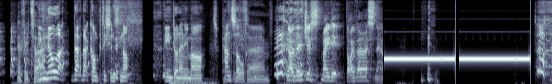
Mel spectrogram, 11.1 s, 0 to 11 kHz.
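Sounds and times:
laughter: 0:00.0 - 0:03.4, 0:04.7 - 0:06.4, 0:08.4 - 0:08.8
speech: 0:00.4 - 0:07.7
loud censor bleep tone: 0:07.7 - 0:10.6.

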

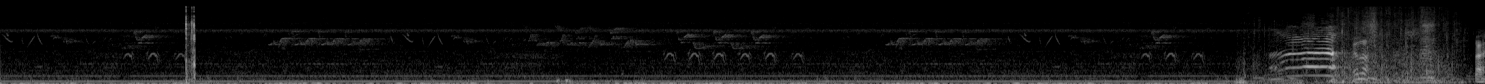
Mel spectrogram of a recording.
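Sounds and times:
faint bird chirps: 0:00.0 - 0:14.6
steady low hum: 0:00.0 - 0:14.8
goat in a tree bleating in the countryside of Essaouira, Morocco: 0:12.6 - 0:14.6.

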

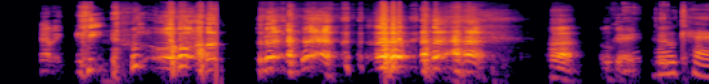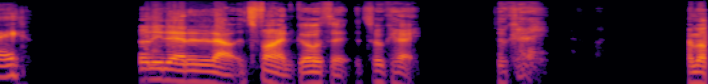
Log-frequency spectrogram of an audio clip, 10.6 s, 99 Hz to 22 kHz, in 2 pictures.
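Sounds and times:
speech: 0:00.4 - 0:01.5, 0:05.2 - 0:05.6, 0:06.4 - 0:09.5
person coughing harshly: 0:00.6 - 0:03.8.

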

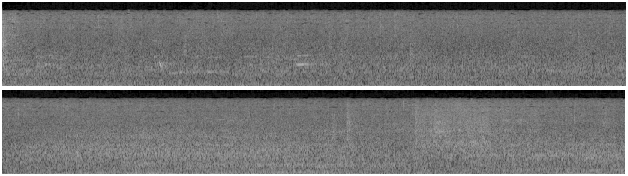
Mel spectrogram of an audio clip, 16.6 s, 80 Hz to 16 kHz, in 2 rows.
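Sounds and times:
rain falling in the city street: 0:00.0 - 0:16.6.

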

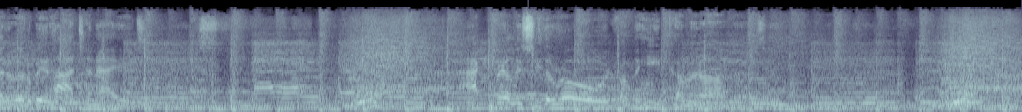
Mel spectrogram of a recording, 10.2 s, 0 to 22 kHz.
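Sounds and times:
troubled 1972 Lamborghini car engine running: 0:00.1 - 0:06.1, 0:06.8 - 0:10.2
speech: 0:00.4 - 0:02.2, 0:04.7 - 0:08.0.

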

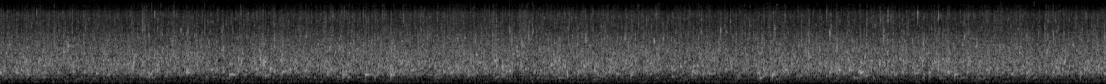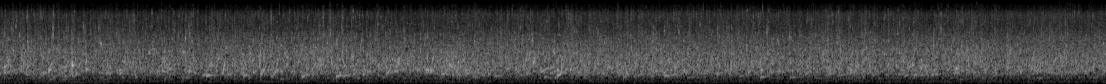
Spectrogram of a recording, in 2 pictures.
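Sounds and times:
bubbly brook babbling: 0:00.0 - 0:22.1.

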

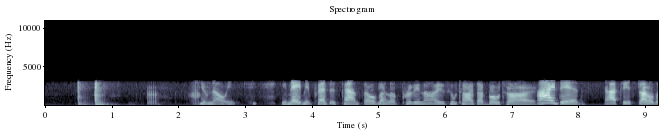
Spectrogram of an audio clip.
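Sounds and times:
door swinging shut with a solid thump: 0:00.5 - 0:01.4
speech: 0:02.3 - 0:09.1.

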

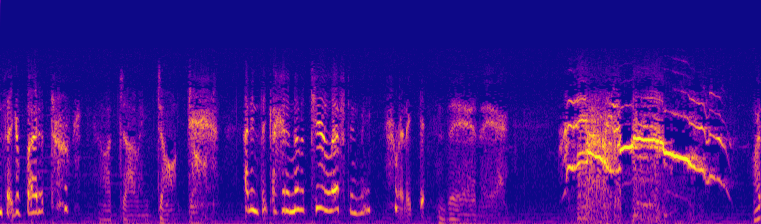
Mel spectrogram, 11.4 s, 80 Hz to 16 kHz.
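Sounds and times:
speech: 0:00.0 - 0:07.6, 0:08.6 - 0:10.2
loud piercing wailing scream: 0:08.4 - 0:11.1.

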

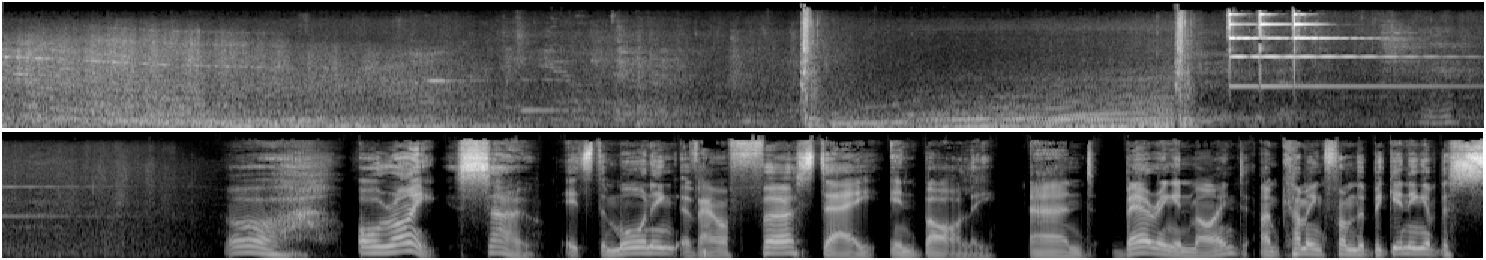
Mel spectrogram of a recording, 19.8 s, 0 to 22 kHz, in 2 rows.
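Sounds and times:
airplane engine roar during landing: 0:00.0 - 0:03.6, 0:04.8 - 0:08.1
sharp thumps: 0:05.3 - 0:08.2
bright ringing bell-like chime: 0:08.2 - 0:10.8
speech: 0:12.3 - 0:19.7.

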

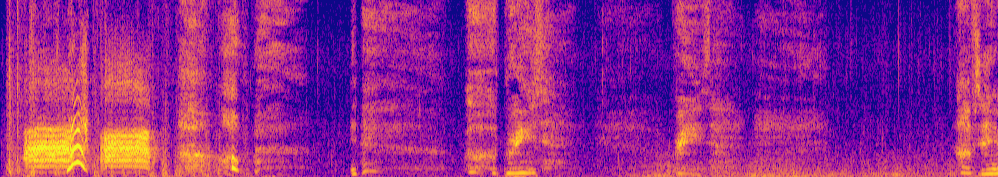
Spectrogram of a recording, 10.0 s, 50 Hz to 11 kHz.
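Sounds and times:
crow cawing: 0:00.0 - 0:03.0
breathy human vocal sounds: 0:00.1 - 0:08.4
speech: 0:09.8 - 0:09.9.

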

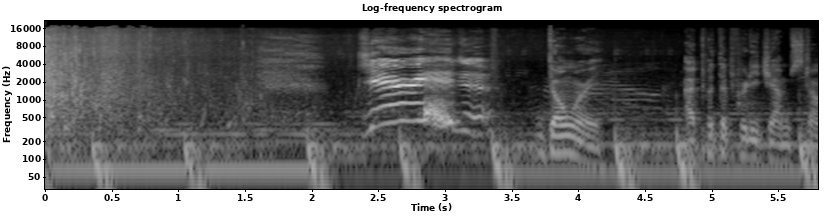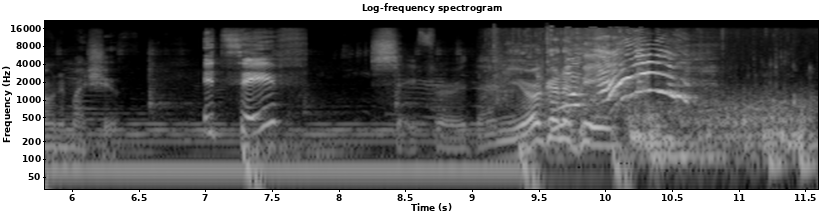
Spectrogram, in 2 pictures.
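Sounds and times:
water splashing and sloshing: 0:00.0 - 0:01.8, 0:09.1 - 0:11.5
speech: 0:02.8 - 0:11.0.

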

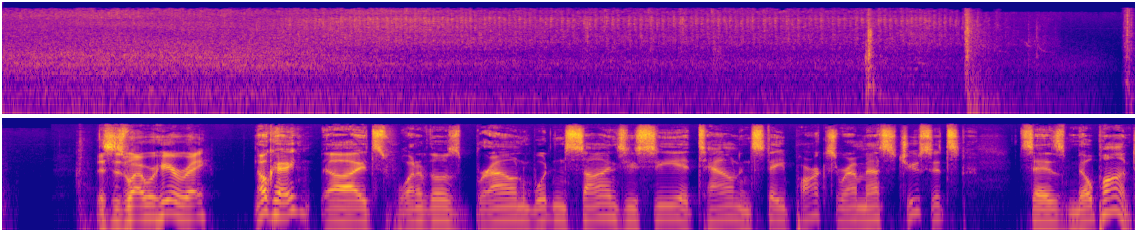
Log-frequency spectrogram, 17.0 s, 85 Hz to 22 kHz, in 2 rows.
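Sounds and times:
car engine rumbling and settling to an idle: 0:00.0 - 0:08.3
sharp mechanical clunks: 0:06.4 - 0:09.2
speech: 0:09.2 - 0:16.9.

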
